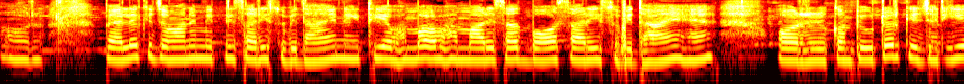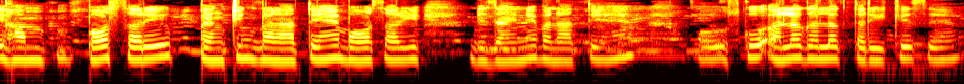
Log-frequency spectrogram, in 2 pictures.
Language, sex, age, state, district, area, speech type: Hindi, female, 30-45, Uttar Pradesh, Lucknow, rural, spontaneous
